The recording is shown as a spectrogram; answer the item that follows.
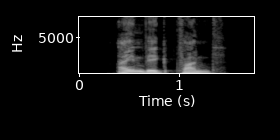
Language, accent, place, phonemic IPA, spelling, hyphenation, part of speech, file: German, Germany, Berlin, /ˈaɪ̯nveːkˌp͡fant/, Einwegpfand, Ein‧weg‧pfand, noun, De-Einwegpfand.ogg
- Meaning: can or bottle deposit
